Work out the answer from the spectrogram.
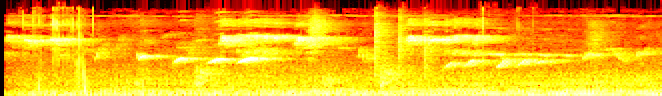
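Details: White-rumped shama (murai batu) from Alue Ie Mirah, East Aceh, singing clear whistled phrases. High bright notes alternate with lower slurred whistles, each phrase lasting about a second, over a low rumbling background.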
